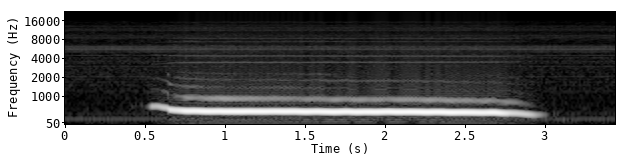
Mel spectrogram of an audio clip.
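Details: Wolf answering a human howl with one sustained, pure, level note about two and a half seconds long, a short higher onset and a soft downward slide at the close.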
